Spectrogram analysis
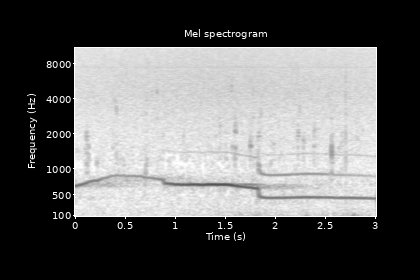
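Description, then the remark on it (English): A gray wolf on a river bank on a hazy morning gives one long, steady howl that holds its pitch and then drops in two stepped slides, clear over a faint hiss of open air, with no voices. “On a hazy blue morning, we round a bend of the river and spot a gray wolf pacing the bank.”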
